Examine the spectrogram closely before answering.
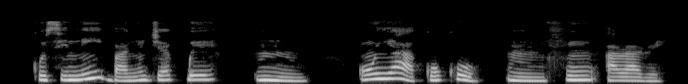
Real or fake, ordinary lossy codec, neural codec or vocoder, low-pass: real; none; none; none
